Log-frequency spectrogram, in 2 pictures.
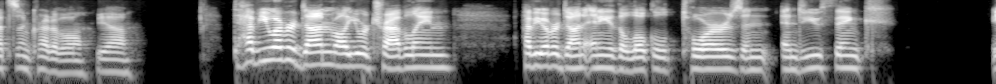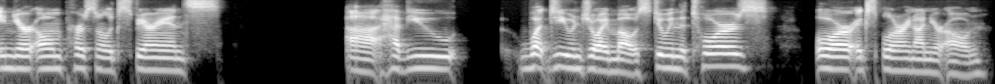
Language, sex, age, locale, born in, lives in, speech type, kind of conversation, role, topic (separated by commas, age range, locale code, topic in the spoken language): English, female, 40-44, en-US, United States, United States, conversation, unstructured, none, What is the best way to meet locals when you travel?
